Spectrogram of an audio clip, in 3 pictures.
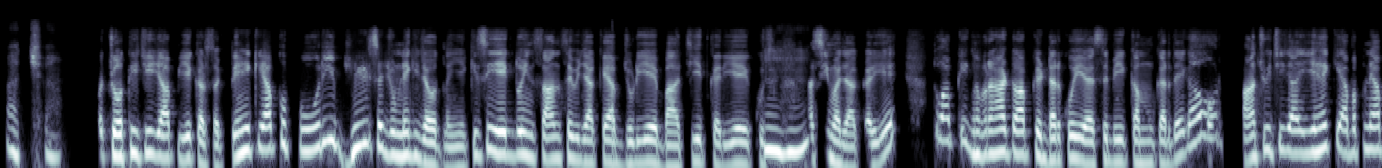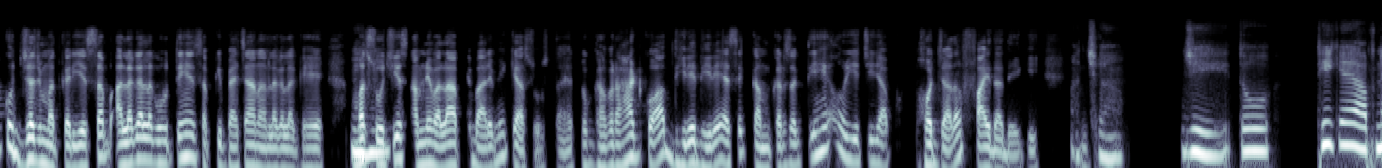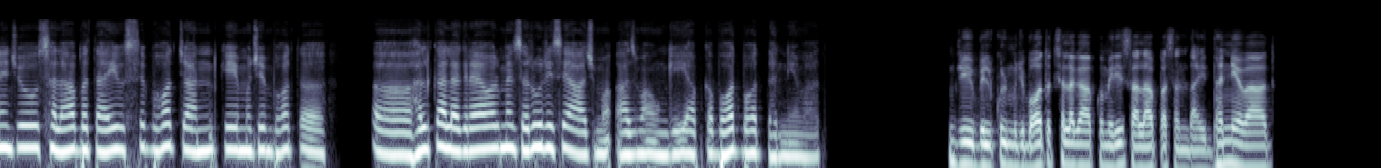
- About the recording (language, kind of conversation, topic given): Hindi, advice, मैं पार्टी में शामिल होने की घबराहट कैसे कम करूँ?
- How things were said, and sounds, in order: in English: "जज"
